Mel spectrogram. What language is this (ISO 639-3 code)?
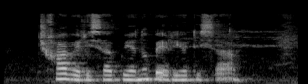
kat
